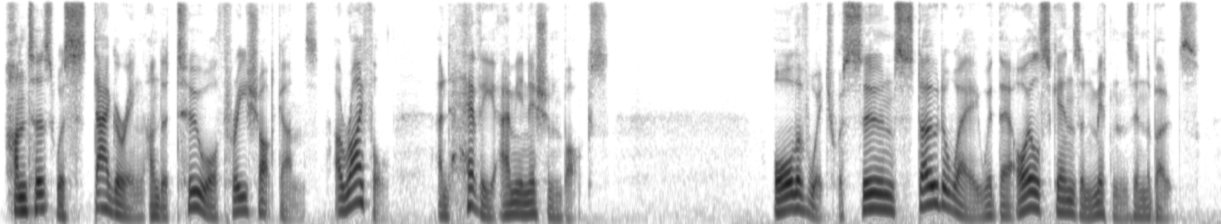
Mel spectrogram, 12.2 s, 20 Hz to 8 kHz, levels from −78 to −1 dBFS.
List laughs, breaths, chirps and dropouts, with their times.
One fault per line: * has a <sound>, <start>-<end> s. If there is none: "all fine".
all fine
